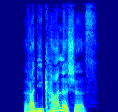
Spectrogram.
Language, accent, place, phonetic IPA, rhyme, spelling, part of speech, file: German, Germany, Berlin, [ʁadiˈkaːlɪʃəs], -aːlɪʃəs, radikalisches, adjective, De-radikalisches.ogg
- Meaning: strong/mixed nominative/accusative neuter singular of radikalisch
